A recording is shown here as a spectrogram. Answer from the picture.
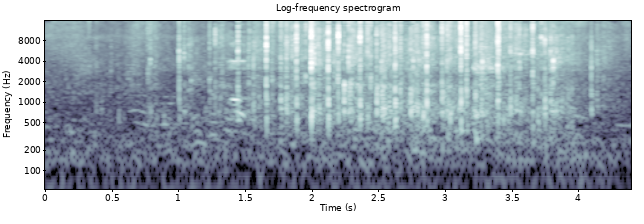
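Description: A group of people applauding. The clapping starts about a second in, builds quickly, and stops just before the end.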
